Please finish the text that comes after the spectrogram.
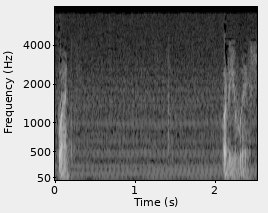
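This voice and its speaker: A man acting in a 1970s radio drama, playing a tormented, evasive married lawyer who speaks haltingly. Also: lightly acted. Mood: weary, guarded. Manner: hesitant, halting. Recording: noisy, muffled old radio recording with hum.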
